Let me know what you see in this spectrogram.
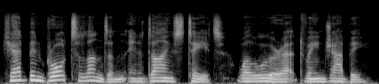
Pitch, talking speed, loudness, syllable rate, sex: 145 Hz, 255 wpm, -18 LUFS, 6.4 syllables/s, male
